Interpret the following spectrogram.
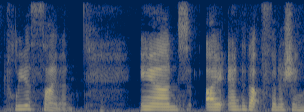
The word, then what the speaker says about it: Clea Simon: by Clea Simon I think I said her name wrong yesterday so I do apologize but it's Clea Simon and I ended up finishing this one again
